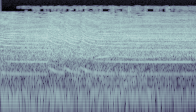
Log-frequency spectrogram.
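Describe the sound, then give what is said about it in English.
A loud, sustained air horn blast, blown to celebrate Jobs Day, fills the whole moment, a harsh blaring tone held steady from start to finish with no voices over it. “I'm handing you the air horn now.”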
